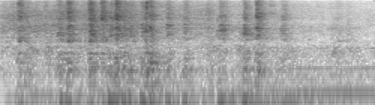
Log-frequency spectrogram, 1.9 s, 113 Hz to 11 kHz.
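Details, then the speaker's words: Cold 1960 Chevy Biscayne V8 with a carburetor pumped for a cold start: it stumbles and surges raggedly, seemingly running on about four cylinders. It is running rough. "it's hurt dude it's rning like four I told you it's mad"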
